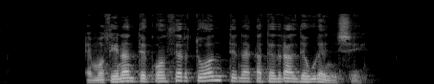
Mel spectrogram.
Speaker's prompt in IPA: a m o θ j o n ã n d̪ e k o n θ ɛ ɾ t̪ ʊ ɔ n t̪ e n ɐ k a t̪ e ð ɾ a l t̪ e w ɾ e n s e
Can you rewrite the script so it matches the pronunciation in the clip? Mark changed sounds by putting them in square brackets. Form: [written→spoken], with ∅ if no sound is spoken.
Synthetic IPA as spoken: [a→e] m o θ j o n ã n [d̪→t̪] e k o n θ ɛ ɾ t̪ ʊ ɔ n t̪ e n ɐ k a t̪ e ð ɾ a l [t̪→d̪] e w ɾ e n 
